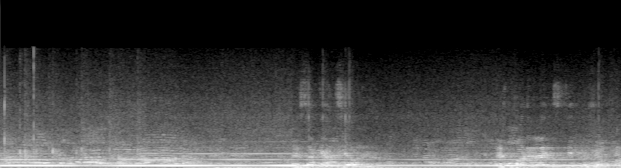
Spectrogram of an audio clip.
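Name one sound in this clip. A rock band plays loudly, with drums and distorted guitars.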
